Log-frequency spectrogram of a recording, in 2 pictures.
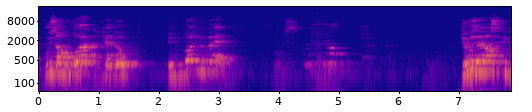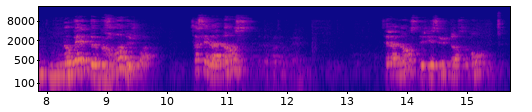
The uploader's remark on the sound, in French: Enregistré à l'église CVV, le 24/10/2021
